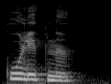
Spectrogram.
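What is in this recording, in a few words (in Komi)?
"кулитны", Komi-Zyrian, female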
